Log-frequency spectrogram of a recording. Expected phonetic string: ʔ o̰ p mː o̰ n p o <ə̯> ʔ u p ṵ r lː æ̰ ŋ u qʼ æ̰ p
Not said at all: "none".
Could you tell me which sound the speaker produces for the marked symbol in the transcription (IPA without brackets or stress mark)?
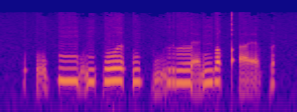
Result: ə̯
